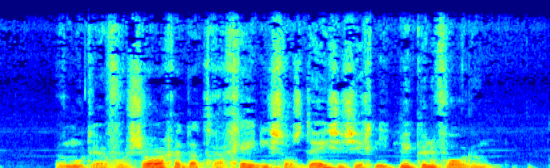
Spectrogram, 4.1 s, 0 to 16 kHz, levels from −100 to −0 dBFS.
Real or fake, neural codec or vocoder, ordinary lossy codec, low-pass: real; none; AAC, 64 kbps; 14.4 kHz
